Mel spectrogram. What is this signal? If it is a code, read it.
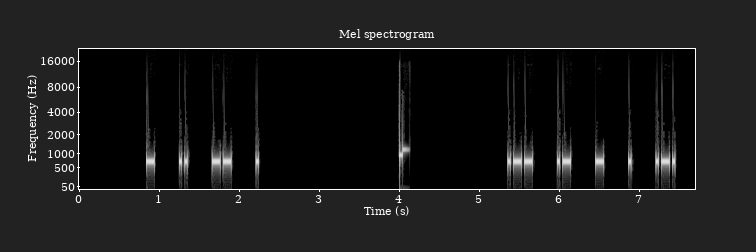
Morse code, heard as a keyed tone, about 36 wpm, spaced as for 20 wpm, 700 Hz. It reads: TIME WATER
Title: 3x Character Spacing - Top 100 Words - 35wpm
